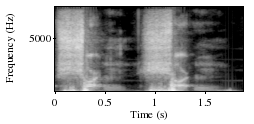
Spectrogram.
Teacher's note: The T is a pause in the throat.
